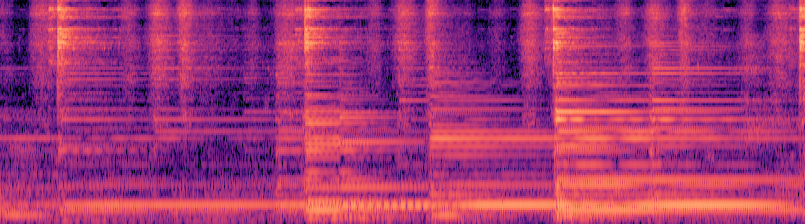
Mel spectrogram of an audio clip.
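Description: Acoustic guitar strumming a few chords and letting each ring, with a tambourine jingling along.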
